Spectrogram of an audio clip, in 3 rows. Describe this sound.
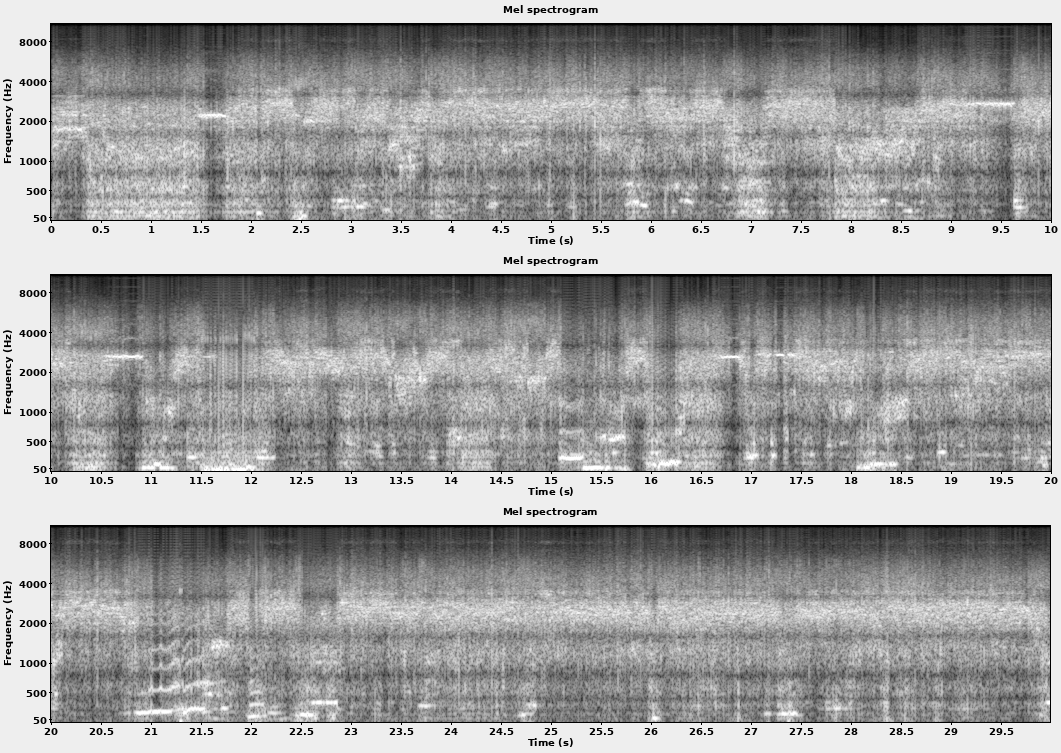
Sound effects > Other mechanisms, engines, machines
Static sound
Made back in June 2024. I apologise for not being active since 6+ months.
